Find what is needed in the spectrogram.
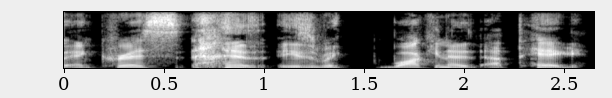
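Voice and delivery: ordinary talk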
